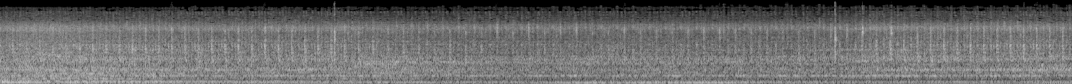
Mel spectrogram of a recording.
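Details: Audi 80 idling steadily with a sharp, fairly regular tapping knock about three to four times a second; the cause is not pinned down.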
